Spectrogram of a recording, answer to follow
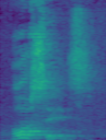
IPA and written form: ˈhɔːsɪz (horses)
